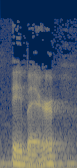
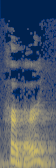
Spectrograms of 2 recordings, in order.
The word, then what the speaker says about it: Herber: That name Herber is a French name, and I guess if you're speaking proper French, it ought to be pronounced Hébert, but we in my hometown didn't pronounce it that way. We called him Herber,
